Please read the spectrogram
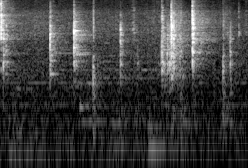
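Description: Metal headlight trim ring and bracket clicking and clinking as they are handled and worked apart: a series of short, sharp clicks, a few close together near the end, over a low steady hum.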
